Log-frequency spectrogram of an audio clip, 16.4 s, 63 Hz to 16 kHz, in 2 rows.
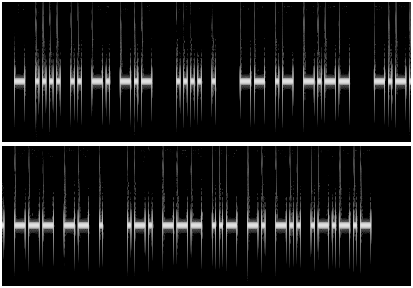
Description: Morse code, heard as a keyed tone, about 17 wpm, 700 Hz. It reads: THINK HE MAY COME ROUND.
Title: Sentences from Top 1000 Words - Review Part 1 - 17wpm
